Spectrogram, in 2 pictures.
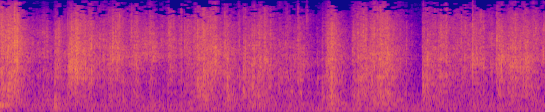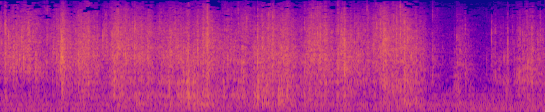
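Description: Baking paper being folded and creased by hand around a portion of cooked meat filling, a continuous run of irregular crinkles and rustles.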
